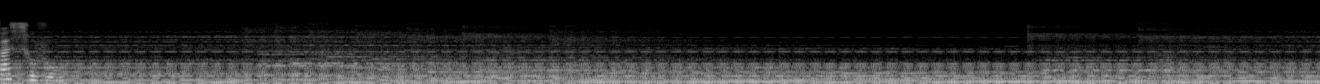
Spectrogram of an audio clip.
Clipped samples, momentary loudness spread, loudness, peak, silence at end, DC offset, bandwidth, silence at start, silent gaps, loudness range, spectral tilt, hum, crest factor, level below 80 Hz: under 0.1%; 3 LU; -27 LUFS; -4 dBFS; 0 s; under 0.1%; 7.6 kHz; 0 s; none; 2 LU; -8 dB/octave; none; 20 dB; -32 dBFS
